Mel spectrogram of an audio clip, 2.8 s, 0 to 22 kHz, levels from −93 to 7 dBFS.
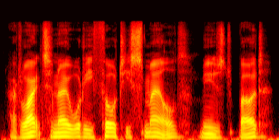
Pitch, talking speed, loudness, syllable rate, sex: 100 Hz, 235 wpm, -20 LUFS, 5.3 syllables/s, male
